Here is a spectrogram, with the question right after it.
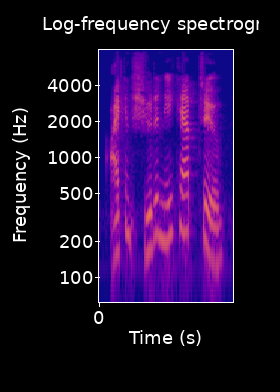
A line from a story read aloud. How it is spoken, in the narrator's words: she said dryly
